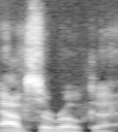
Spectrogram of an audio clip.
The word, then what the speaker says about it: Absaroka: to the north up here we have the abura mountains some say absaroka as well so if we think again that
